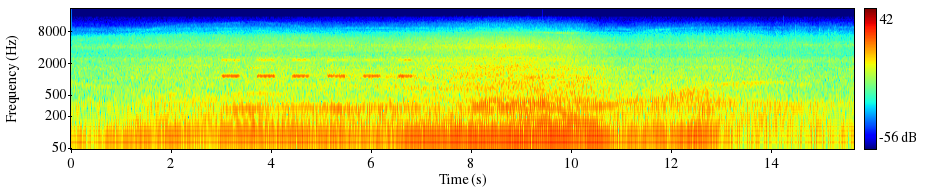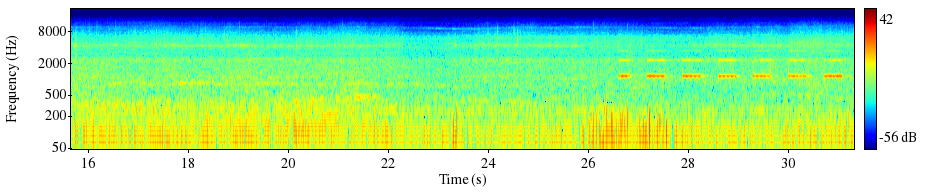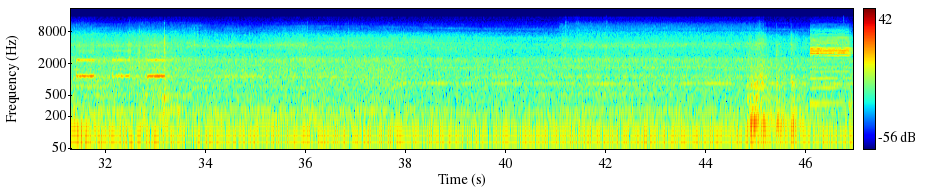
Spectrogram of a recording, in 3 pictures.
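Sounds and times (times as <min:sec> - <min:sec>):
diesel engine working: 0:00.0 - 0:46.9
reversing alarm beeps: 0:02.9 - 0:07.1, 0:17.5 - 0:20.2, 0:26.6 - 0:33.4, 0:45.4 - 0:46.9.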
